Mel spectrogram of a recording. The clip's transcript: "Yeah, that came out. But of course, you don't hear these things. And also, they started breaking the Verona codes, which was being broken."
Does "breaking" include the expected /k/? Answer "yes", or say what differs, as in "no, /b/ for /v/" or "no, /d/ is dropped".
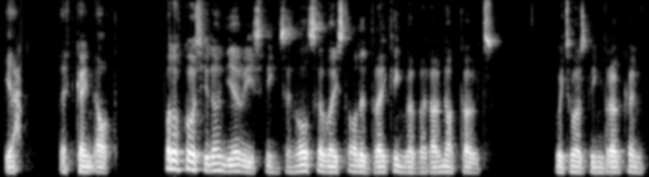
yes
